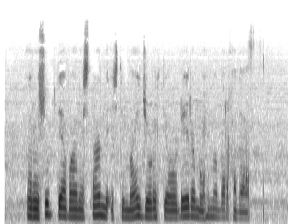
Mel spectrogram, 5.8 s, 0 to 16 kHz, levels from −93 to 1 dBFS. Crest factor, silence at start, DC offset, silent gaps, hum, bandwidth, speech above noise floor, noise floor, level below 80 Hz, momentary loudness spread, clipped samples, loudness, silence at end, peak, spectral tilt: 18 dB; 0.55 s; under 0.1%; none; none; 9.8 kHz; 30 dB; -52 dBFS; -64 dBFS; 12 LU; under 0.1%; -23 LUFS; 0.8 s; -6 dBFS; -7.5 dB/octave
